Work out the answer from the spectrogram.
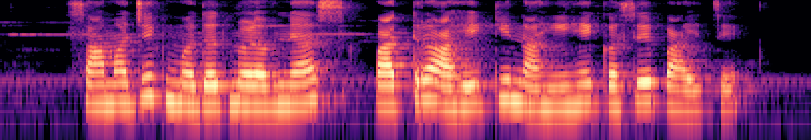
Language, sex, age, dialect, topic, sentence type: Marathi, female, 18-24, Standard Marathi, banking, question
